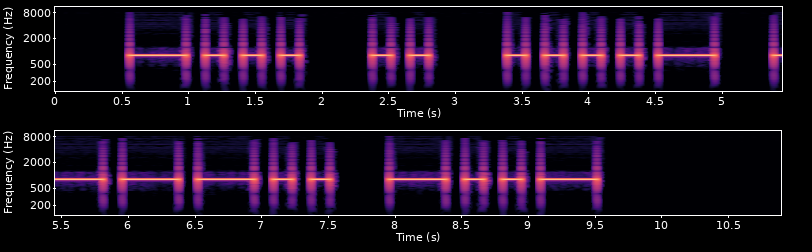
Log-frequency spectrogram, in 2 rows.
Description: Morse code, heard as a keyed tone, about 8 wpm, 800 Hz. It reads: BI48X
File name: CW / DET / 1 9 1500C S C 8wpm 5653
